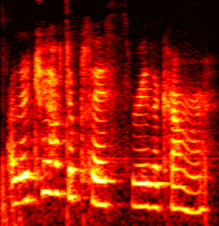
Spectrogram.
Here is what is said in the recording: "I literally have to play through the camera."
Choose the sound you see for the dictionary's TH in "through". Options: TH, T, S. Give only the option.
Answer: S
